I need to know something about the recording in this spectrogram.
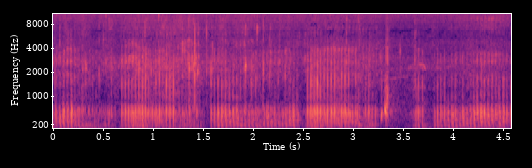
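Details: Cat purring while snuggled with its owner: a strong, low vibrating drone in short breath-timed bursts, with brief quiet gaps between inhalations and exhalations.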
